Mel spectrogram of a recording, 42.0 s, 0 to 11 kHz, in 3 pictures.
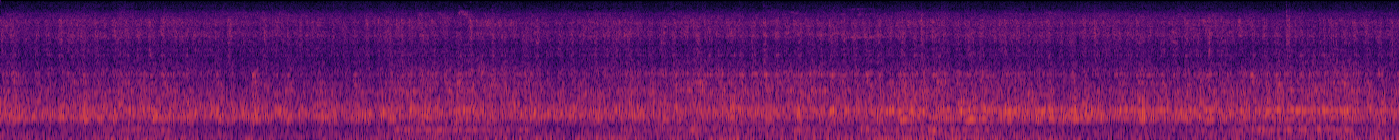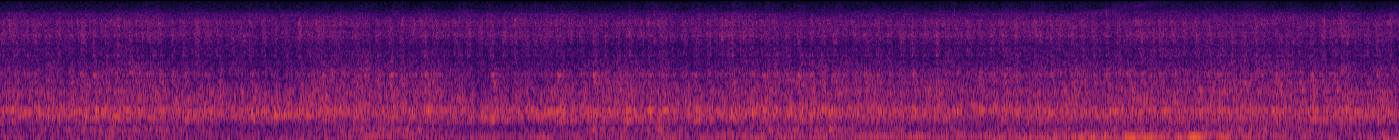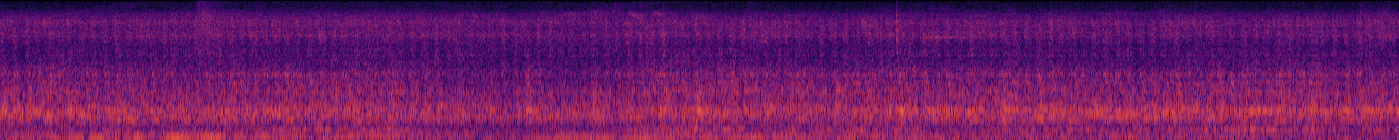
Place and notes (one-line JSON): {"title": "Kaliningrad, Russia, mechanical advertising board", "date": "2019-06-07 11:30:00", "description": "there are two monster mechanical advertising boards in the town. listening to one of them", "latitude": "54.71", "longitude": "20.51", "altitude": "2", "timezone": "Europe/Kaliningrad"}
